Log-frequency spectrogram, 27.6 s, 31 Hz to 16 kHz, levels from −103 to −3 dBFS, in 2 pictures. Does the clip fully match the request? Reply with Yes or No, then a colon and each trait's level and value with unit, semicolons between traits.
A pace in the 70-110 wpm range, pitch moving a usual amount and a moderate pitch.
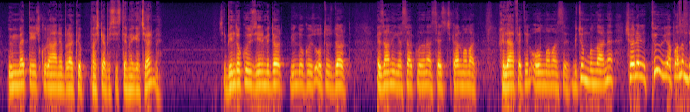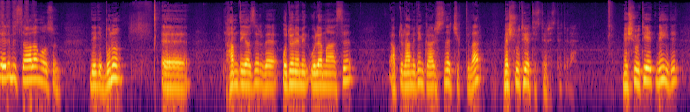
Yes: average, 100 wpm; average, 3.4 semitones; medium, 145 Hz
